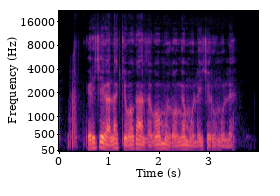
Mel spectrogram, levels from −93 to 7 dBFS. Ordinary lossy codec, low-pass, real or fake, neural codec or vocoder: none; none; fake; vocoder, 44.1 kHz, 128 mel bands, Pupu-Vocoder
